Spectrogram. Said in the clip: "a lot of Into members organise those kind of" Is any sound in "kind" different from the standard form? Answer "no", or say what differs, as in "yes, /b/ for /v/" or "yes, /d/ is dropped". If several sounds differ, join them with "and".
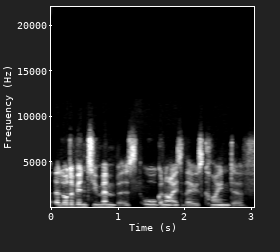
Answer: no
